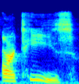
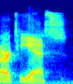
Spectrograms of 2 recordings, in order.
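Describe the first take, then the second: First: It ends with a plural s sound. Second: It ends with the spelled letter S. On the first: It names more than one RT device. The speaker calls it right. "it's R Ts with a plural S" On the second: It reads as a three-letter abbreviation. The speaker calls it wrong. "Not R T S"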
